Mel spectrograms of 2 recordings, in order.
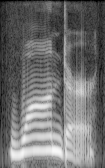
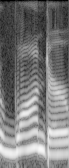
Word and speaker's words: wander: Wander. Like the word wander rhymes roughly with ponder or onder.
